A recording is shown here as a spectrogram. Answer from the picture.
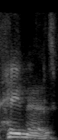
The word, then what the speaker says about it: Jemez: Or actually yesterday I learned, because I met someone from Jemez, that is pronounced Jemez principles,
